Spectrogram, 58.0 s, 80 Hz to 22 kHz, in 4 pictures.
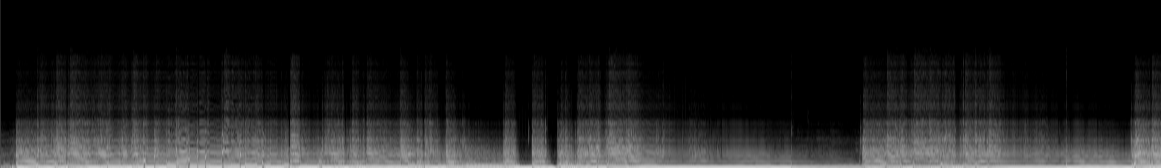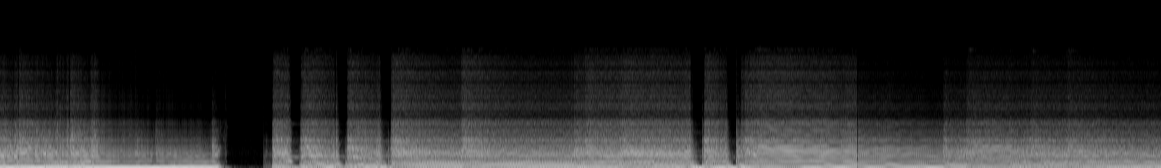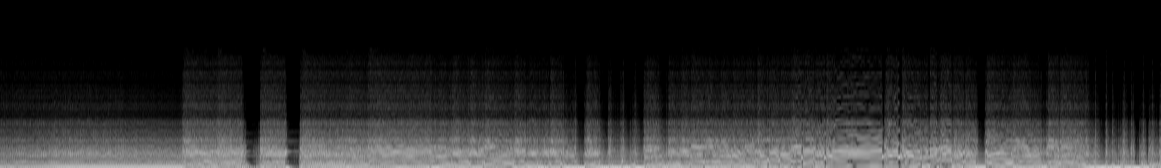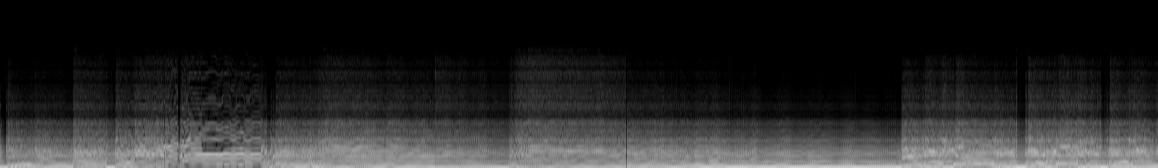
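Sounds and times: overdriven electric guitar: 0.0s - 58.0s.

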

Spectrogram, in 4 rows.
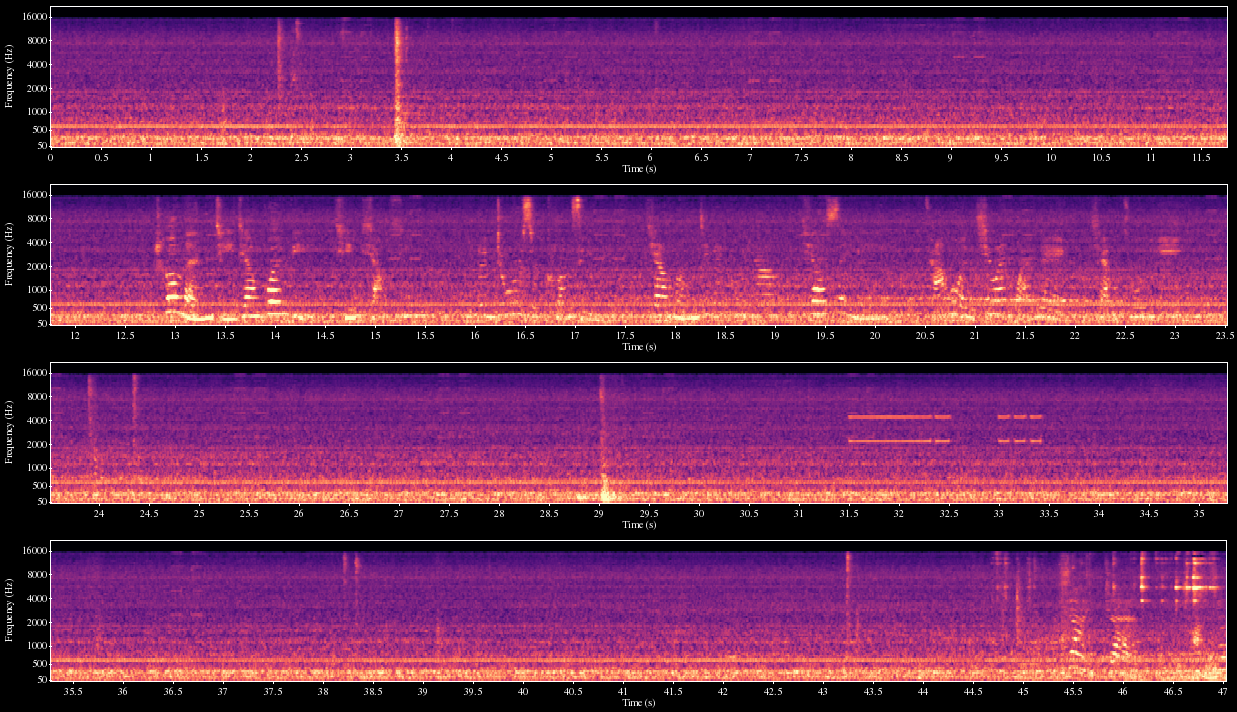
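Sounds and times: electric train equipment hum: 0.0s - 31.6s
high beeps: 11.0s - 11.4s, 15.1s - 15.6s, 17.0s - 24.0s, 25.3s - 25.9s, 27.4s - 27.8s, 29.4s - 29.8s, 31.5s - 33.5s
constant whining tone: 12.8s - 28.6s.

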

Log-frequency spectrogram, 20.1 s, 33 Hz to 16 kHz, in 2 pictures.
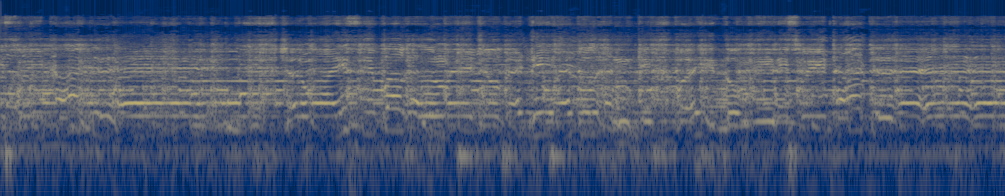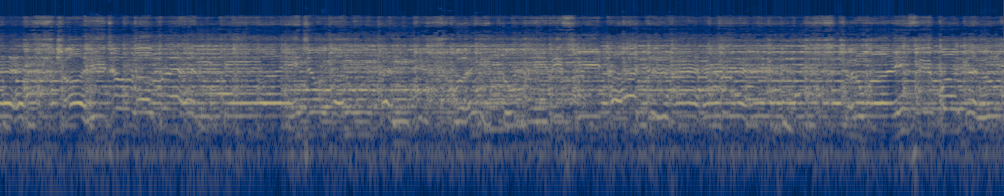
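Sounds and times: song with singing over instruments: 0.0s - 20.0s.

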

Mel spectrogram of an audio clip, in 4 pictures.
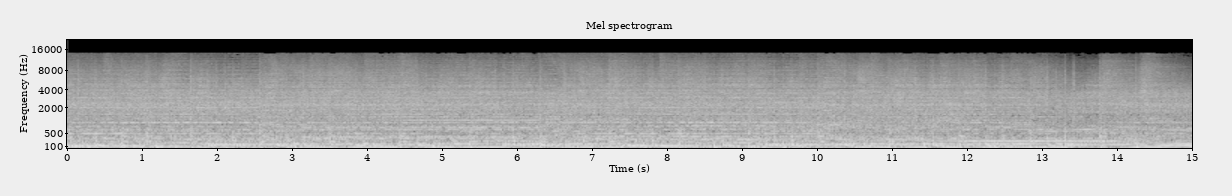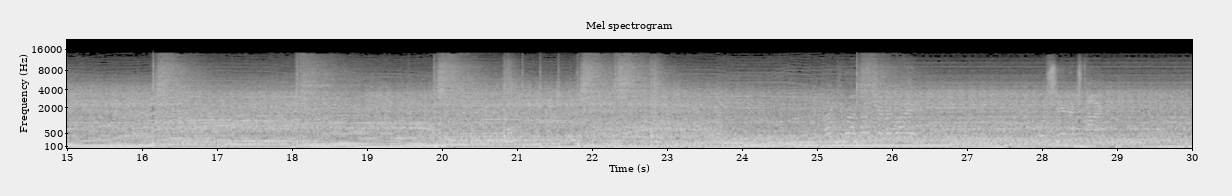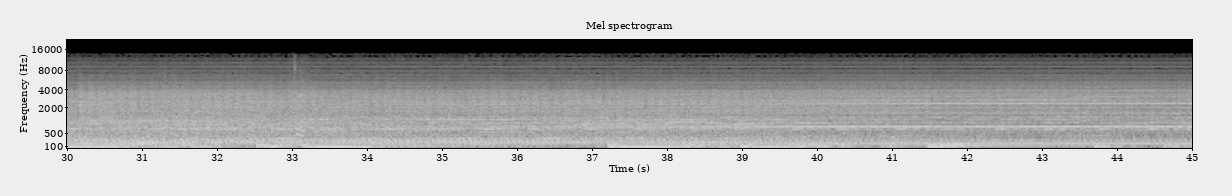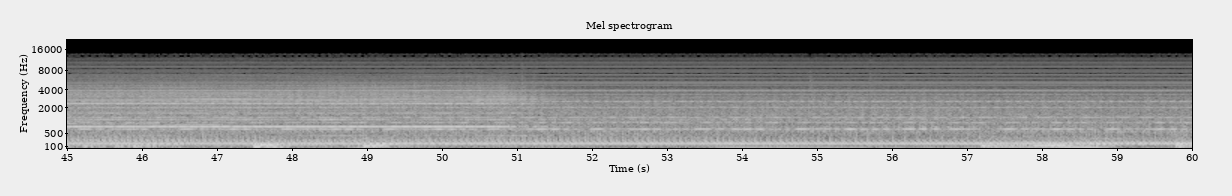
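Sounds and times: live rock band music: 0.0s - 56.2s.

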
